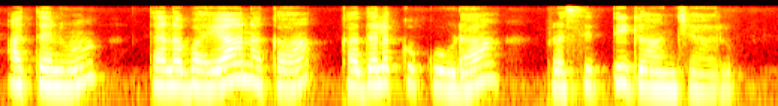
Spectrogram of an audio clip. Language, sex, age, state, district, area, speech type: Telugu, female, 30-45, Andhra Pradesh, East Godavari, rural, read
